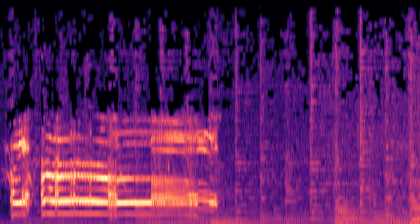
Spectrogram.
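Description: A rooster crowing once: a short note, then a long drawn-out call of about two seconds. Soft background music follows.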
